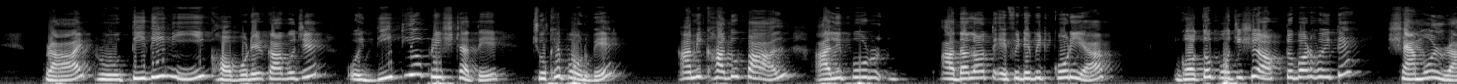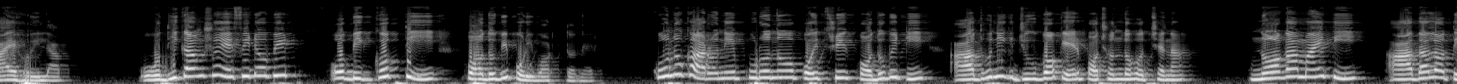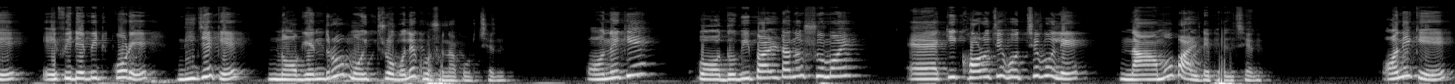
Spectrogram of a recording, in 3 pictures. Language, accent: Bengali, native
